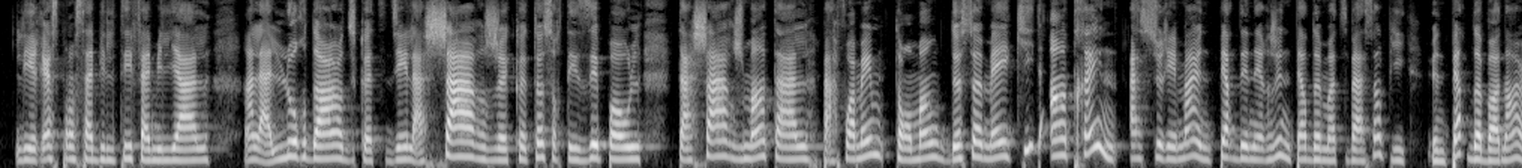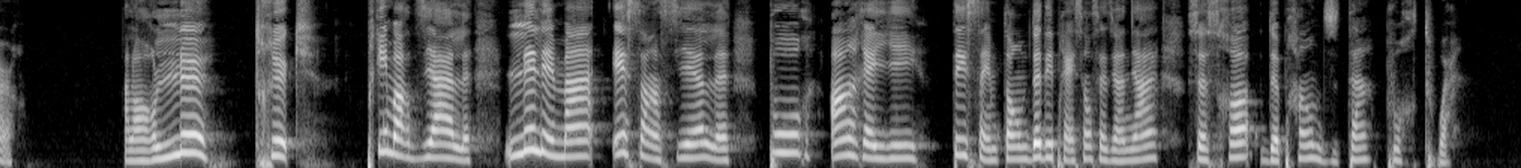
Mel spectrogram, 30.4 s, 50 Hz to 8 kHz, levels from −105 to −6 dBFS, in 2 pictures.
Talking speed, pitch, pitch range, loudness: 120 wpm, 225 Hz, 205-255 Hz, -26 LUFS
